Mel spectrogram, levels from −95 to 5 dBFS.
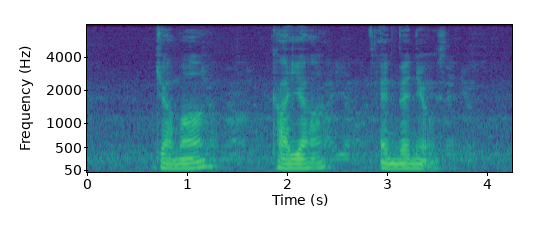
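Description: From 1.09 s to 4.01 s the speech carries a feedback echo between two devices. A second device in the room replays the call and this microphone picks it up again. Each syllable returns roughly every 0.4 s, thinner and ringier, peaking about 17 dB below the speech.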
